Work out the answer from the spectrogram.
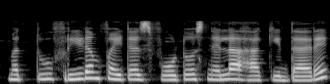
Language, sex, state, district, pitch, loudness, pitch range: Kannada, female, Karnataka, Bangalore, 230 Hz, -15 LUFS, 210-240 Hz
